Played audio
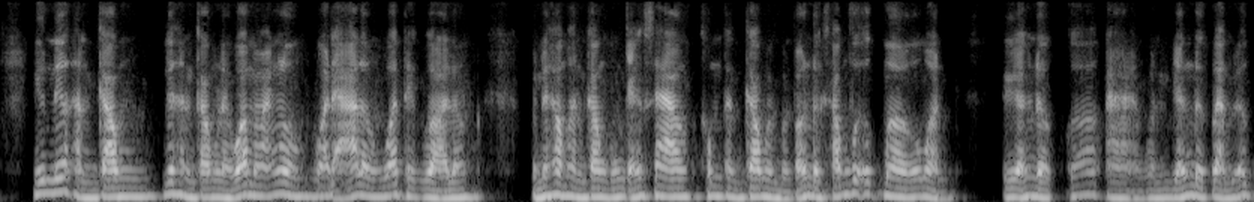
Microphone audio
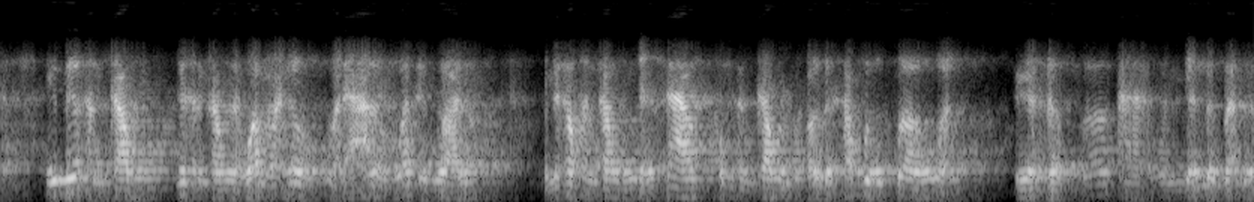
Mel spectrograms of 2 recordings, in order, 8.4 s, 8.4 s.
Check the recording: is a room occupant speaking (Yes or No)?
No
